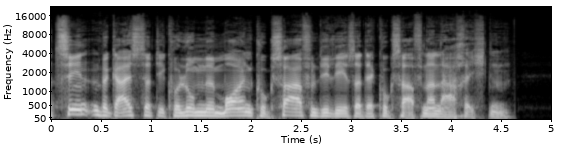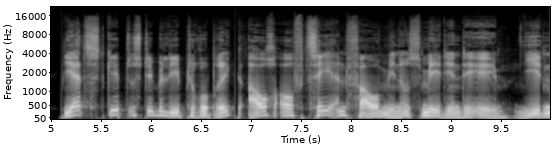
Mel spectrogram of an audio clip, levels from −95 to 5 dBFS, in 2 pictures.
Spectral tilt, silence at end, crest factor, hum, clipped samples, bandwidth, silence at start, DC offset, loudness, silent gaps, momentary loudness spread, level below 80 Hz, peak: -5.5 dB/octave; 0 s; 14 dB; none; under 0.1%; 16 kHz; 0 s; under 0.1%; -16 LUFS; none; 7 LU; -40 dBFS; -2 dBFS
